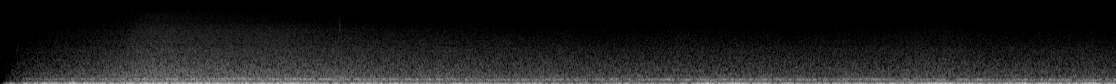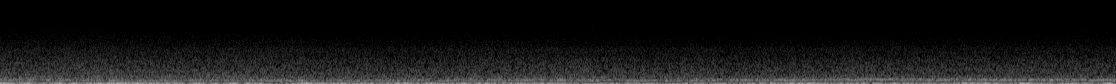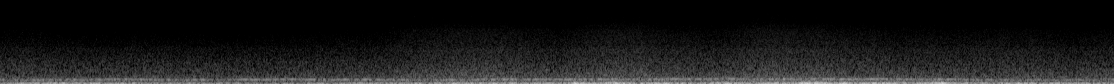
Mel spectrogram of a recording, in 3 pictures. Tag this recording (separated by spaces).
bleak lines phone-lines telephone wind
